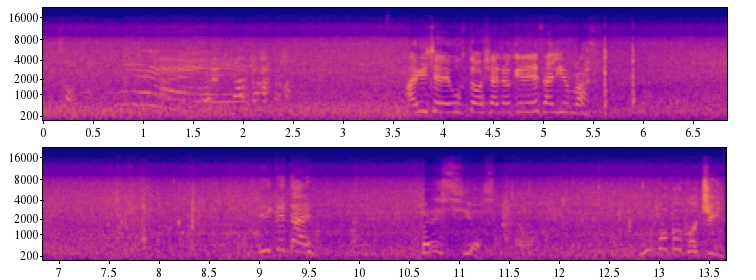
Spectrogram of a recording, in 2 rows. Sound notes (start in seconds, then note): 0.7 yells; 1.6 laughs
